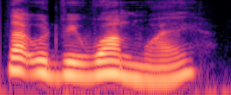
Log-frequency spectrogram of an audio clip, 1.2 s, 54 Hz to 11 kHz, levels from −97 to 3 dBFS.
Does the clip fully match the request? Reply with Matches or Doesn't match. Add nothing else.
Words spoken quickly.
Matches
